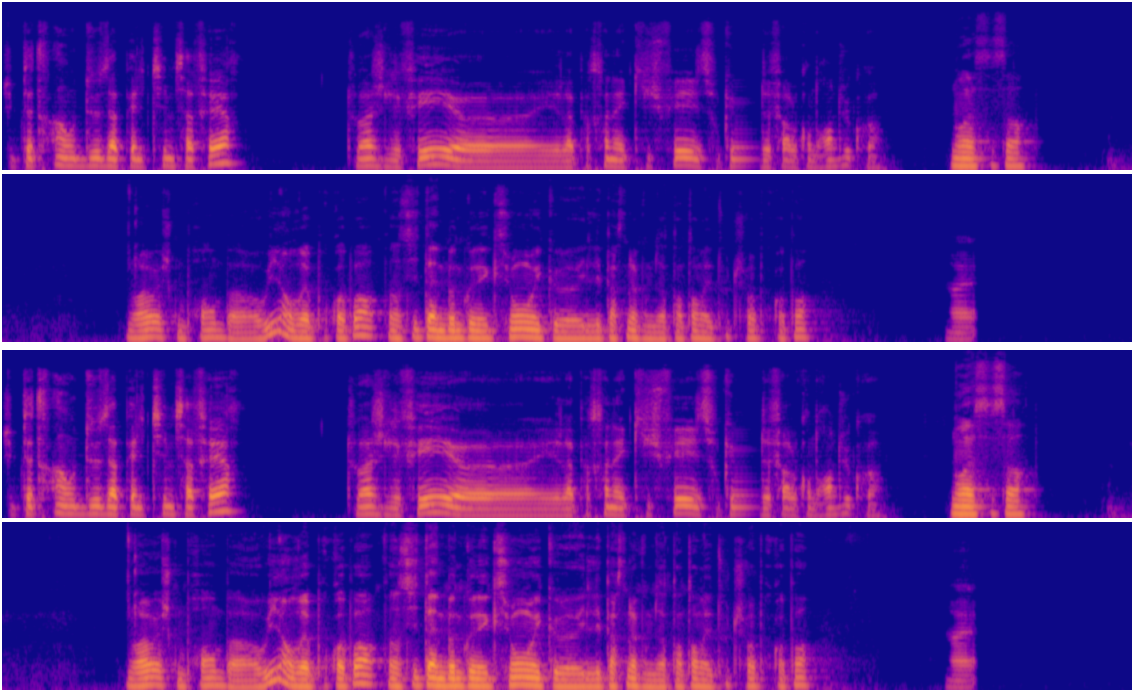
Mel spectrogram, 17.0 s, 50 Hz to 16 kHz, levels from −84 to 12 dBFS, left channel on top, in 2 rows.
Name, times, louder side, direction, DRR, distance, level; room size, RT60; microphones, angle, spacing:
voice 1, 0.0-1.8 2.7-6.6 15.6-15.8, right 1 dB, 40° right, 2.6 m, -24 dB
voice 2, 7.1-7.7 9.4-14.5, right 3 dB, 85° right, 0.7 m, -20 dB
head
